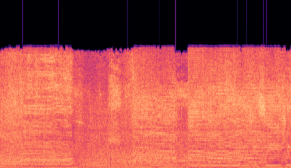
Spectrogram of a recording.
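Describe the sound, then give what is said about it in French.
Loud, overlapping air horns from a truckers' convoy blare almost continuously, several sustained tones layered together with brief dips and restarts, forming a dense honking chorus over a rumbling background. “on est tanné d'entendre ces bruits, je le sais, mais en même temps, c'est les camionneurs, le convoi des camionneurs, on, fait tout de suite l'association.”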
